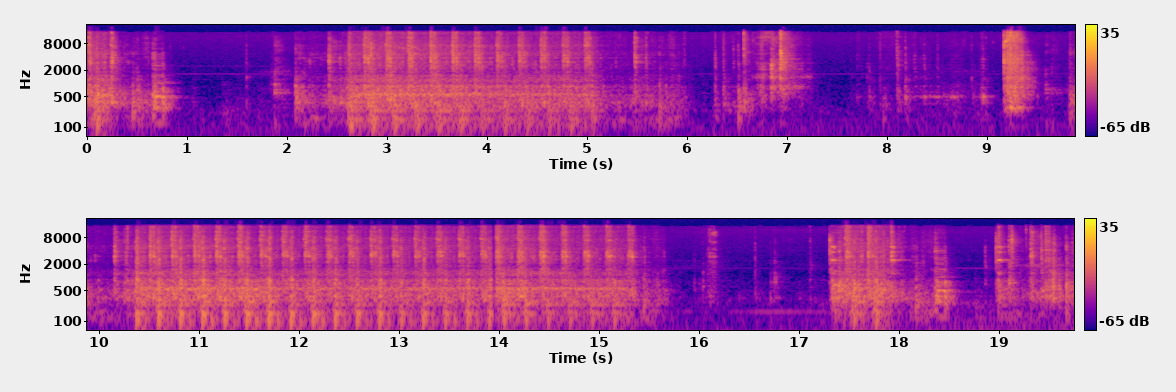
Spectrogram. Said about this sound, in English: I'm going to be sewing here next to the interfacing line.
